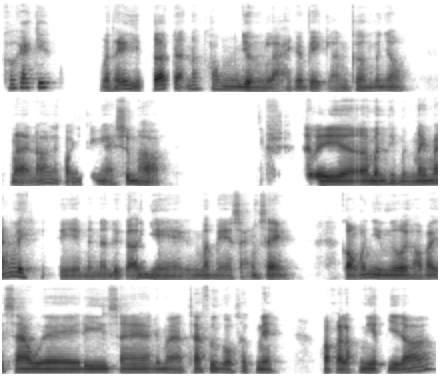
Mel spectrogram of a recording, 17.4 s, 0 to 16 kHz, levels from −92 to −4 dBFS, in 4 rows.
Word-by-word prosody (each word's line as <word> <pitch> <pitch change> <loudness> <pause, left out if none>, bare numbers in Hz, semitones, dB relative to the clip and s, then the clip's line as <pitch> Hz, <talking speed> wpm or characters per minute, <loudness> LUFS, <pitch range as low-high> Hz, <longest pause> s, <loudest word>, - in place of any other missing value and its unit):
Có 170 - -6
khác 185 0 +1
chứ, 190 - +3 0.5
mình 95 -1 -4
thấy - - +3
cái 150 - +2
dịp 115 -3 -3
Tết 155 - +7
á, 155 - 0
nó 150 0 -6
không 120 -5 -4
dừng 100 -5 +3
lại 80 -1 -4
cái 120 - -1
việc 85 -7 -4
là 90 - -10
ăn 90 +2 -9
cơm 105 -2 -4
với 115 - -4
nhau, 110 -5 -6 0.3
mà 80 -2 +1
nó 85 - -2
là 130 -5 -6
còn 80 - -3
những 85 - -8
cái 120 - -10
ngày 95 -5 -4
sum 115 +4 0
họp. 85 -6 -2 1.3
Tại - - 0
vì, 100 -1 +7
ờ, 100 0 +6
ờ, 105 +1 +3
mình 105 -1 +3
thì 115 - -2
mình 100 -4 -5
may 105 +3 +3
mắn 125 +8 +1
đi, 155 - +7 0.4
thì 85 -1 -4
mình, 85 -1 -7
ờ, 80 - -4
được - - -3
ở - - +2
nhà 90 -6 -2
gần 90 +1 -7
ba 100 - 0
mẹ 85 -5 -5
sẵn 100 +4 -7
sàng, 80 -8 +1 0.5
còn 95 -1 +3
có 115 - 0
nhiều 115 -5 0
người 100 -1 +3
họ 95 -3 -3
phải 105 +5 0
xa 115 -2 +3
quê, 115 0 +4
đi 115 0 +2
xa 110 -1 0
để - - -1
mà 95 -3 -2
tha 110 - +2
phương 125 -2 0
cầu 100 -2 +1
thực - - -7
nè, 100 0 0 0.4
hoặc 100 0 -1
là 100 - +5
lập 95 0 +1
nghiệp 105 -2 +1
gì 100 0 0
đó, 150 - 0
105 Hz, 250 wpm, -25 LUFS, 95-115 Hz, 1.3 s, Tết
